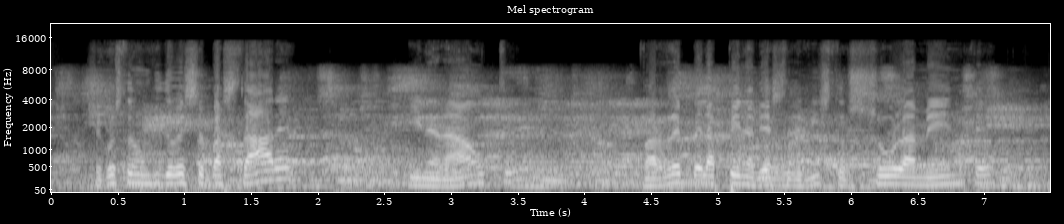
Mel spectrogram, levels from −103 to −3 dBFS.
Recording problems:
chatter from many people; loud; throughout; 5 dB below the speech

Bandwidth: 14.5 kHz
